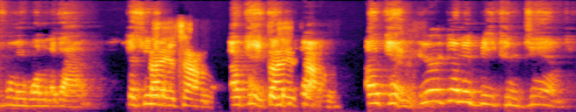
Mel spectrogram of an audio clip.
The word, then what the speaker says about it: Thyatira: I mean, to pronounce it for me, woman of God. Thyatira.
